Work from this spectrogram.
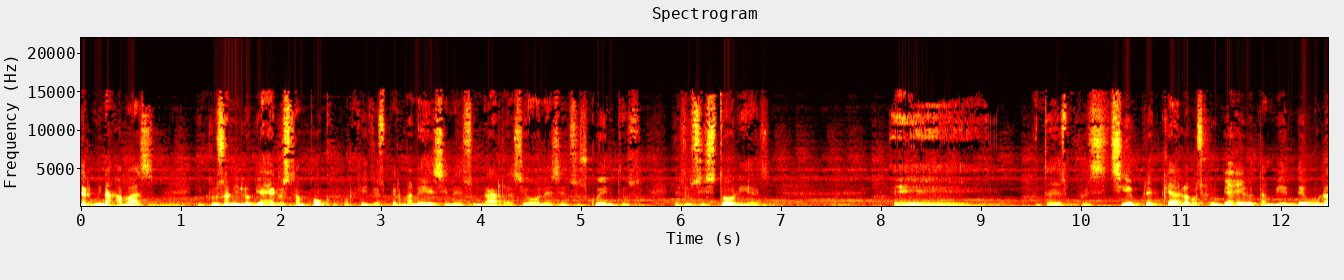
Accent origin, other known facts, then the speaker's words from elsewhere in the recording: Colombia; born there; aunque nací en Colombia, pero soy del mundo, ¿no? Me considero del mundo.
